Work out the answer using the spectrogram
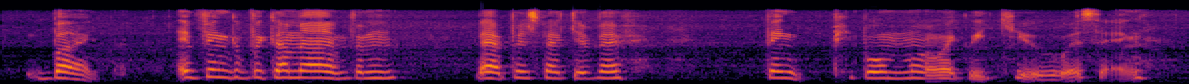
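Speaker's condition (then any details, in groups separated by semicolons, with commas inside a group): Cerebral palsy; quadriplegic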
